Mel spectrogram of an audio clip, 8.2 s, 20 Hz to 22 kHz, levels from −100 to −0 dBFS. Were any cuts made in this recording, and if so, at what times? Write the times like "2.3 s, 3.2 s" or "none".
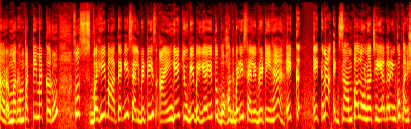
5.6 s

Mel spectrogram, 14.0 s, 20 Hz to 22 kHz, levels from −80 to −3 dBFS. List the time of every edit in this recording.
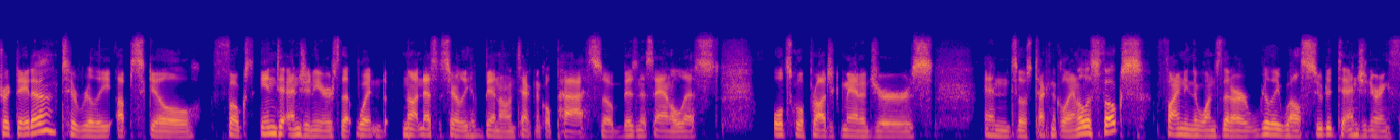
2.1 s

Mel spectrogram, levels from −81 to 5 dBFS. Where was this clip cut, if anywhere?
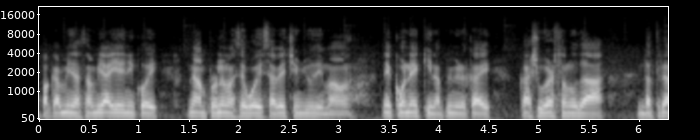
1.3 s, 3.2 s

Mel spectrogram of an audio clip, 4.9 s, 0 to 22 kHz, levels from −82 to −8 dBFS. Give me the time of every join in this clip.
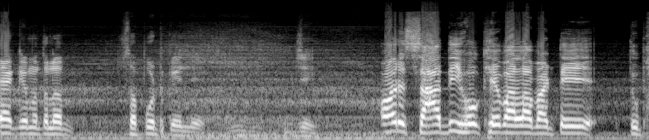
none

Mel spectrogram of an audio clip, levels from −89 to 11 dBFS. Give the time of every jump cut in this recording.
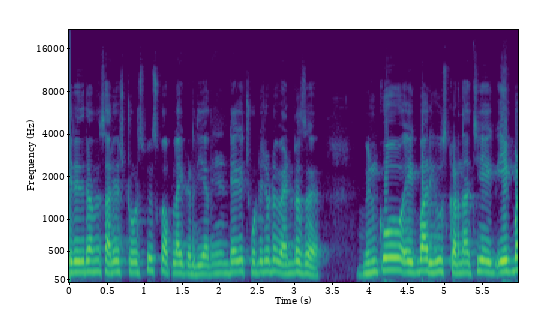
1.9 s

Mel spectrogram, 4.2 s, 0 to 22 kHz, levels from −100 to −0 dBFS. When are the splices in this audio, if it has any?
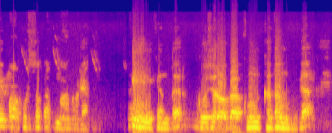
1.6 s

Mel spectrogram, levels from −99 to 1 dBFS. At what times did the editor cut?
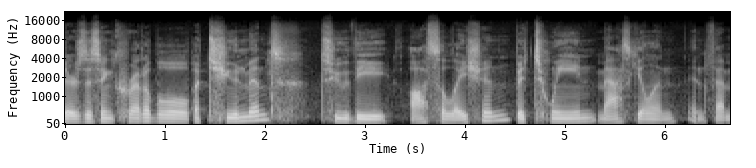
1.3 s, 4.4 s, 5.3 s

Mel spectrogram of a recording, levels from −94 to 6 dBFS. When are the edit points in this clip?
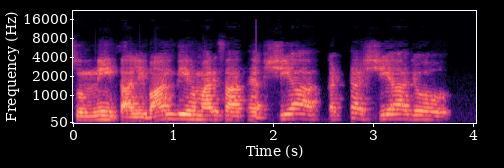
1.8 s

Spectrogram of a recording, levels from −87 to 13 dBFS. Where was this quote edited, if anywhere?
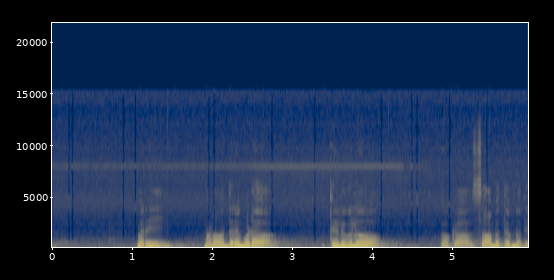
none

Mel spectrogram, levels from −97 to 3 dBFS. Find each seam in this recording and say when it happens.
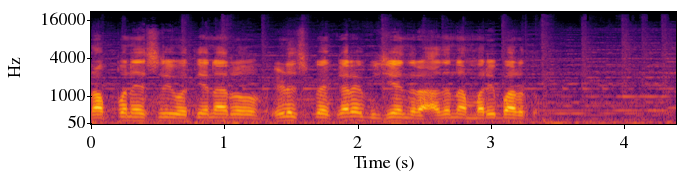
3.3 s

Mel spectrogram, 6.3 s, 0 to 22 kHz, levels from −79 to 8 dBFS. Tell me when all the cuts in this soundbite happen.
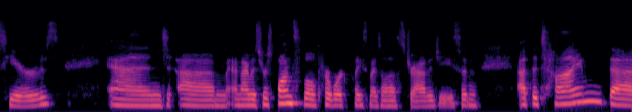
none

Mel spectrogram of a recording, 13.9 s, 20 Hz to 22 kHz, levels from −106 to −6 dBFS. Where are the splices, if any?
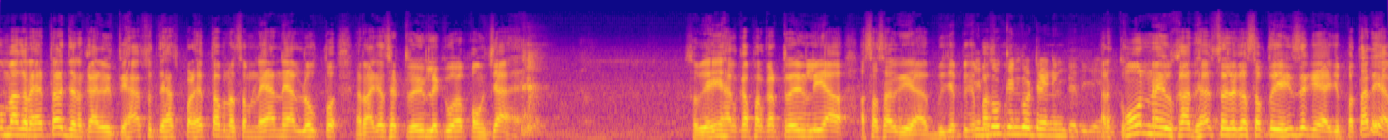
none

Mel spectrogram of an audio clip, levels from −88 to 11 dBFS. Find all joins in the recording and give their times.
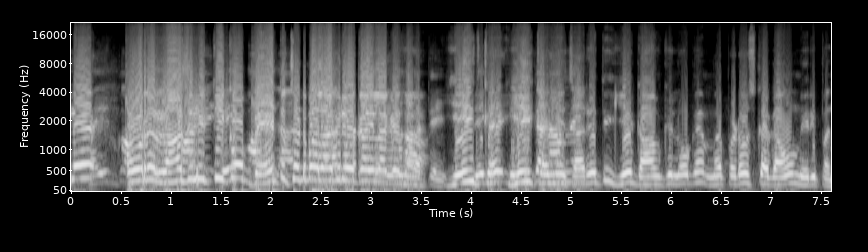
none

